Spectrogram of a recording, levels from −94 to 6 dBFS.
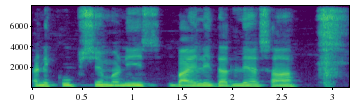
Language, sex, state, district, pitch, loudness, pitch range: Konkani, male, Goa, North and South Goa, 120 Hz, -17 LUFS, 120-125 Hz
